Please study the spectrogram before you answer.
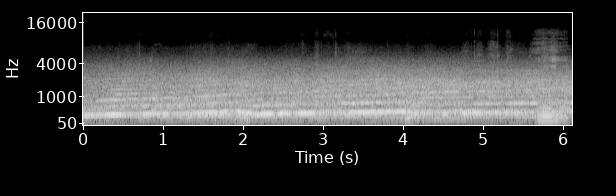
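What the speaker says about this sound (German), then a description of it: "was man da im Hintergrund hört, ist so ein Lamborghini 12-Zylinder Essenza" A Lamborghini Essenza V12 race car roars steadily at a Spa 24-hour circuit event, a loud, sustained high-revving engine howl with a slight pitch shift, heard alone without talk.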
